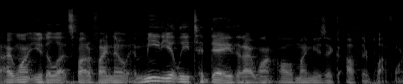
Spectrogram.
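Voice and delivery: plain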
